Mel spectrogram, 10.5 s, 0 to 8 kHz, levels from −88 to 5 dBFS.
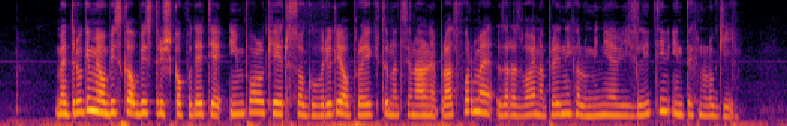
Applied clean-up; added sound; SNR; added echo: none; none; none; none.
